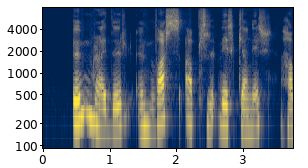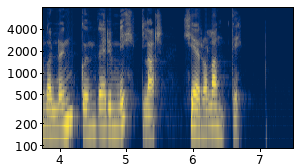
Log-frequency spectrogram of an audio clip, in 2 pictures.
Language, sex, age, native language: Icelandic, female, 50-59, Icelandic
